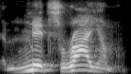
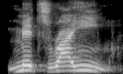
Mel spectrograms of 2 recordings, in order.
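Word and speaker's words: מצרים: Egypt is feminine, and the word is Mitzrayim. Mitzrayim.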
